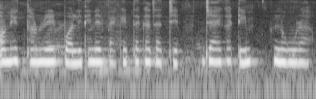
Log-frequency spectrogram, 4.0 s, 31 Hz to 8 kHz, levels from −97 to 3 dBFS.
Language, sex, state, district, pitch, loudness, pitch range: Bengali, female, West Bengal, Cooch Behar, 250 Hz, -13 LUFS, 245-255 Hz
